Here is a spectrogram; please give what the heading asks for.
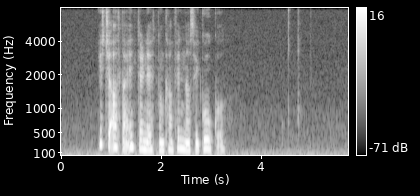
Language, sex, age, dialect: Faroese, female, 61+, Norðurstreymoy/Eysturoy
